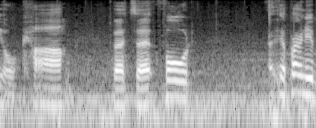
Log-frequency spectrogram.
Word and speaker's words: Ka: of cat people say Ka or car but uh Ford apparently a bit confused themselves eventually said no it is cat as in cat without the T oh slightly odd choice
